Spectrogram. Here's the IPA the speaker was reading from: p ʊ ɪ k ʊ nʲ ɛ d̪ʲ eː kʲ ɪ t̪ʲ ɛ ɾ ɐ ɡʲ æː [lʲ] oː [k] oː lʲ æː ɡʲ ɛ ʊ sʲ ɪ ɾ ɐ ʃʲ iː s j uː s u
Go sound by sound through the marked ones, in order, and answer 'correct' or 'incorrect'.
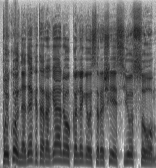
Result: correct, correct

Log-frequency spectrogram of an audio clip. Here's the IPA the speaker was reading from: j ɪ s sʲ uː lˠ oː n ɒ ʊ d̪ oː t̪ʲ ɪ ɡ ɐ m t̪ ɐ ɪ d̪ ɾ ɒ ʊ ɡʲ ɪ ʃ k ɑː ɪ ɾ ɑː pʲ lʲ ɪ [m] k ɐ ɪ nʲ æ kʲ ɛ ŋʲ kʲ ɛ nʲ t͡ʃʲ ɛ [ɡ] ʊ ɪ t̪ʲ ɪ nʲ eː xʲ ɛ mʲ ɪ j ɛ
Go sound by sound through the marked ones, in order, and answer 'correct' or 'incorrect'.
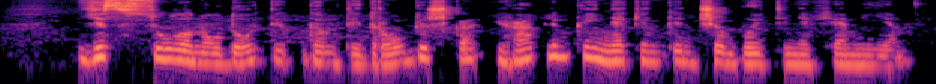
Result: incorrect: ŋ, incorrect: b

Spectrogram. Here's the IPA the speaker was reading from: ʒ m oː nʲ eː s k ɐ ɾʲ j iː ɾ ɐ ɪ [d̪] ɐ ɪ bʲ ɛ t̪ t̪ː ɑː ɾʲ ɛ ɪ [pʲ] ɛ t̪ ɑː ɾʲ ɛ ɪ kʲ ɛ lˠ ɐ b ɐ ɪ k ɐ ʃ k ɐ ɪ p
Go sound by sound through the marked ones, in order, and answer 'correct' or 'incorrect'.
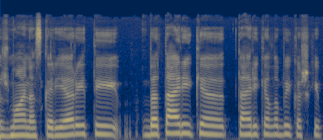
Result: incorrect: t̪, incorrect: kʲ

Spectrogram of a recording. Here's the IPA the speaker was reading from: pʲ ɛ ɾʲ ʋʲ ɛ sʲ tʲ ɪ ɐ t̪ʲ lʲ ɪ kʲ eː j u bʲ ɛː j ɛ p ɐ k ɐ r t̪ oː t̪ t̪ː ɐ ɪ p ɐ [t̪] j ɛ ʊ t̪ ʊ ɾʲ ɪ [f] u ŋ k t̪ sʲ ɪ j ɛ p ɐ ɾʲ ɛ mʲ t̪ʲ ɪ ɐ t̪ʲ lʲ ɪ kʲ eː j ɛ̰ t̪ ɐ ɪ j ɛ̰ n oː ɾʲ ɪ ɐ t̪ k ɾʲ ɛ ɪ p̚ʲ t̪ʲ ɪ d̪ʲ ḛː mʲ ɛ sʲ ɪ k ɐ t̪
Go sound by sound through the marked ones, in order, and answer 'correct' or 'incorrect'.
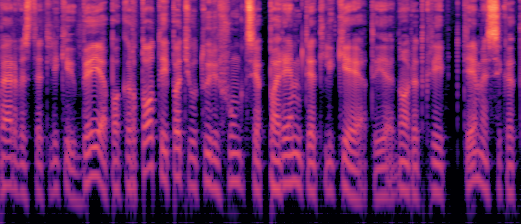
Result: correct, correct

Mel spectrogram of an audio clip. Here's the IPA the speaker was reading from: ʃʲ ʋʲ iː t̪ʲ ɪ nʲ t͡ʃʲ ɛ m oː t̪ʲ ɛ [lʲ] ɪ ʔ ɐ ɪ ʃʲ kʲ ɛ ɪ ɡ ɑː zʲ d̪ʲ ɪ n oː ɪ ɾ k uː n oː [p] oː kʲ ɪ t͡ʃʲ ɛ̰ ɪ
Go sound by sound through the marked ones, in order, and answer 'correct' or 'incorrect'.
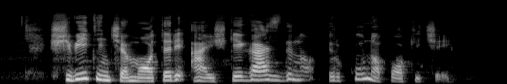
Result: incorrect: ɾʲ, correct

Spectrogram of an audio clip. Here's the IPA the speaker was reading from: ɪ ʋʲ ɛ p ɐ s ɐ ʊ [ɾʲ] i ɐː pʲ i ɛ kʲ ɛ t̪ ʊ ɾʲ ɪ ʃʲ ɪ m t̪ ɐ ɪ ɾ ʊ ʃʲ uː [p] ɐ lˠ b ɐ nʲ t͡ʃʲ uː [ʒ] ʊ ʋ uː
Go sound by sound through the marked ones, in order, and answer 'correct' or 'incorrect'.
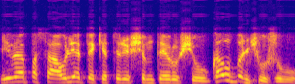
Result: incorrect: lʲ, incorrect: k, correct

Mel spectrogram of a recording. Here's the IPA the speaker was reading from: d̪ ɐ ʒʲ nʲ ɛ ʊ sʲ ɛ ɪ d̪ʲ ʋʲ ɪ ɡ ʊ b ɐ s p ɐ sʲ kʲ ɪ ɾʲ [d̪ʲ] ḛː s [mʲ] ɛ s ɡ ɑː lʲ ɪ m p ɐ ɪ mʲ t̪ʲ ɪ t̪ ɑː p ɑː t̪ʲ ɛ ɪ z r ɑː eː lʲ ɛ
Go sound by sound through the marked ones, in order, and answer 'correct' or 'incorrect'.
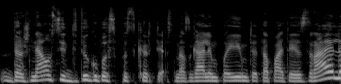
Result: incorrect: t̪ʲ, correct

